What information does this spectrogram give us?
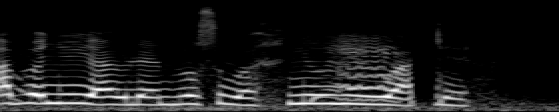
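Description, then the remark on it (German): Goats herded out in the dry savanna bleat several times in quick succession, fairly loud, each call wavering and nasal, with short pauses between them and no talking. “Darum muss ich jetzt immer da draußen in der Savanne die Ziegen hüten und sie am Abend wieder heimbringen.”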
